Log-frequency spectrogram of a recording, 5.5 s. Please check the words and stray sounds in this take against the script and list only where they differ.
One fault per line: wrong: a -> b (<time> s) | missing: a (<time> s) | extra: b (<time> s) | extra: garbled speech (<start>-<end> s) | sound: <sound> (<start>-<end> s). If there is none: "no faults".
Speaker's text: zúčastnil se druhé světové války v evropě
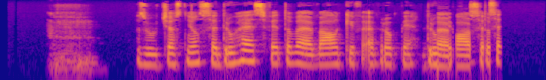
sound: throat clearing (0.5-1.1 s)
extra: garbled speech (4.2-5.0 s)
